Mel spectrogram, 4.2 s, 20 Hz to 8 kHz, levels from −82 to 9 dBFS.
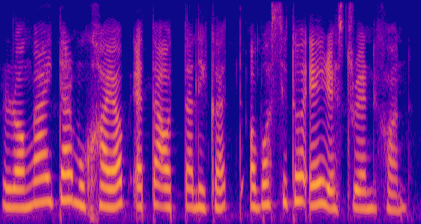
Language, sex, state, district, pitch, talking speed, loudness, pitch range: Assamese, female, Assam, Kamrup Metropolitan, 255 Hz, 115 wpm, -16 LUFS, 240-280 Hz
